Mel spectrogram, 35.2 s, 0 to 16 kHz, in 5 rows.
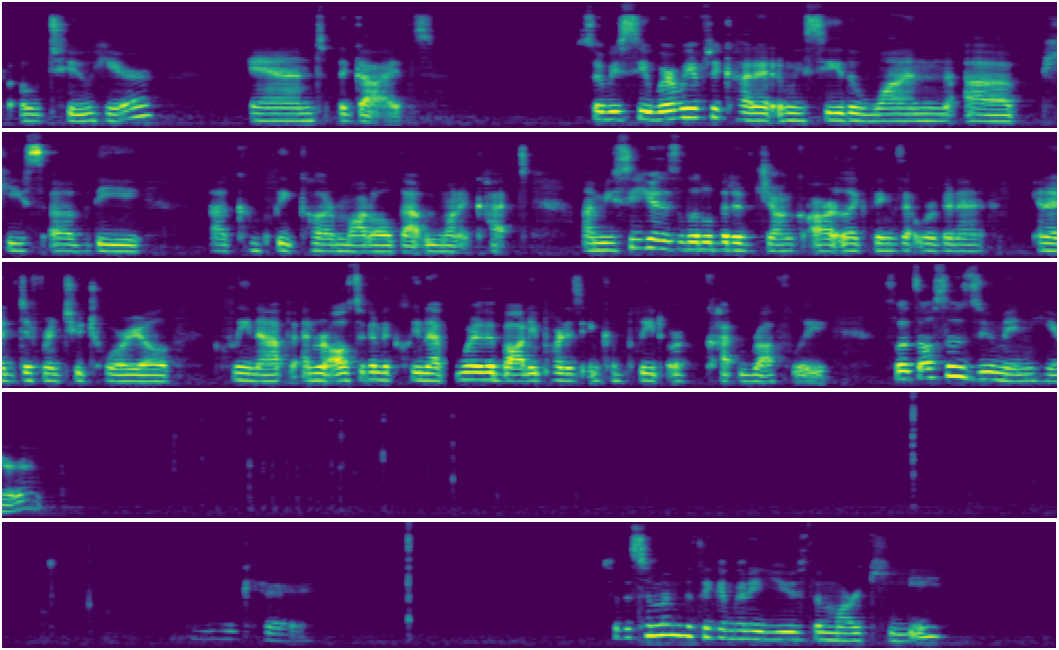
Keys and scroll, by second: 24.1 super+=, 25.3 space, 29.9 space.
